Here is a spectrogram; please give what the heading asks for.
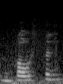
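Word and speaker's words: boatswain: And it's pronounced Bosen.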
